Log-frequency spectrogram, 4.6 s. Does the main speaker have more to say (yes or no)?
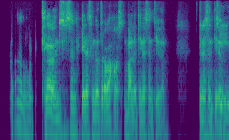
no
